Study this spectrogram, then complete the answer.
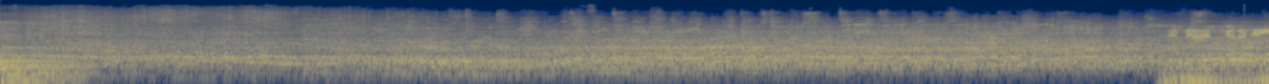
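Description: Race cars roar past in the distance outdoors.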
